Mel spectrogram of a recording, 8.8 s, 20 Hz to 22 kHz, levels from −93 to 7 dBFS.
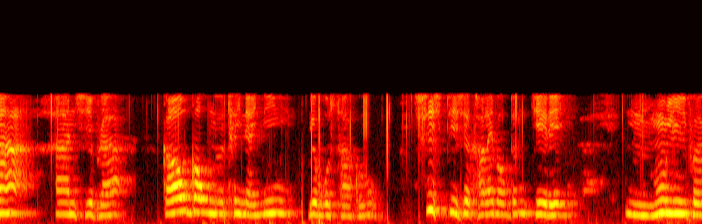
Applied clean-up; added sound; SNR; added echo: none; Crack; 17 dB; none.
